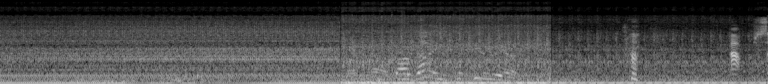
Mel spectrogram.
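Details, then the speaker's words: Truck that wouldn't start, presumed flat battery: a deep, steady, even idle rumble with no knock or miss. It is now running normally; the cause of the no-start is unknown. "no idea what happened but he is alive you can get on and do what we wanted to do for the day"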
